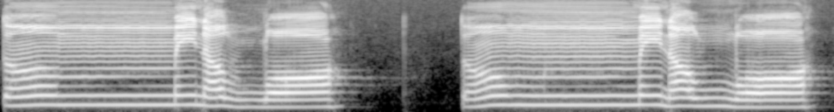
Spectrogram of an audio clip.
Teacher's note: تا کو میم میں مدغم کر دیں گے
